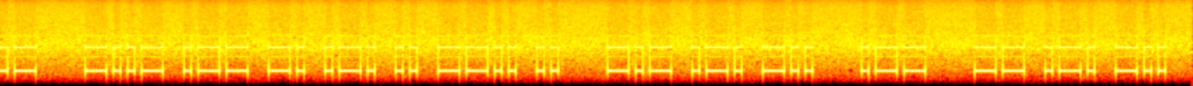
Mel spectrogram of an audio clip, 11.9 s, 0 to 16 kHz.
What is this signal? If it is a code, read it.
Morse code (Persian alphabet), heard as a keyed tone, machine-sent, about 17 wpm, 660 Hz. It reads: … خونریزی کرد و مرد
